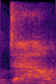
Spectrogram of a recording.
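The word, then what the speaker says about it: DAOU: How do you spell it? What is that? It's so Dow, D-A-O-U Vineyards, and the wine is a Cabernet called Soul of a Lion.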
